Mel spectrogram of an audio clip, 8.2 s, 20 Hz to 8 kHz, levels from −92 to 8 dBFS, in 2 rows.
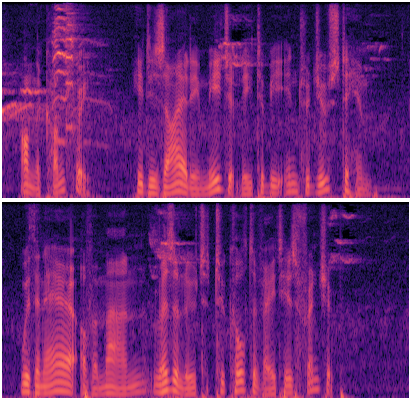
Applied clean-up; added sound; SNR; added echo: none; Chirp, tweet; 8 dB; none.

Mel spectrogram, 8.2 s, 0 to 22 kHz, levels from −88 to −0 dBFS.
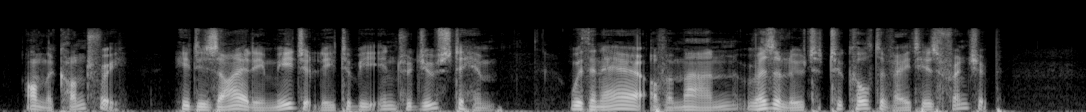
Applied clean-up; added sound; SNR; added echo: none; none; none; none.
